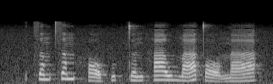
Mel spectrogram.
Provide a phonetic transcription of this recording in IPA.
t͡s ɐ˧ m t͡s ɐ˧ m h ɔː˨˩ kʷ ɐ˨ k̚ t̪ ɵ˨ n h aː˧ w m aː˨˥ t̪ ɔː˨˩ n̪ aː˨˧

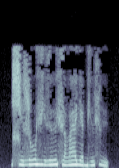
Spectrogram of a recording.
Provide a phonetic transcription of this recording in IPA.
ɕ e ɮ o vʲ e ð ø fʲ ɑ lˠ æ lʲ ɑ bʲ ø ç y

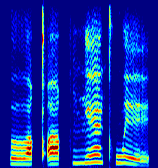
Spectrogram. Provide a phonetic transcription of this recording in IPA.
ɤ qʼ a q nʲ ɛ̃ kʰ w e

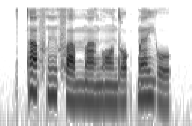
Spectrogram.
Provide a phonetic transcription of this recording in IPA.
t ã˦ f ĩ˧ f a˨ m ã˨ ɡ ɔ̃˨ d ɔ˨ k͡p ɛ̃˧ j o˨

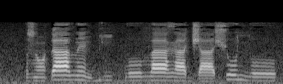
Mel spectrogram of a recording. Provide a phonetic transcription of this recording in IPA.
z ɔ̃˨ ɗ aː˦ v ɛ̃˦˨ ɡ͡b iː˦ ɡ͡b oː˦ v aː˦ ɣ a˧ d͡ʒ aː˨ ʃ o˦ ɲ oː˧

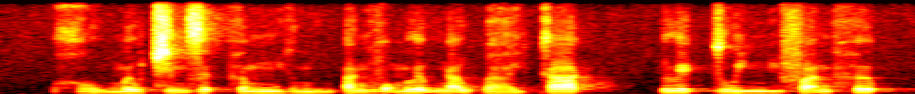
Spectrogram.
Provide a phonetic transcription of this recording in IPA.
x ɔ̤˨˩ w m ə˨˦ w t͡ɕ ə˧˩ n z ə˦˥ t̚ h ə˨˦ m ɲ i̤˨˩ ə̯ m ɨ̤˨˩ m ʔ a˨˦ ŋ v ɔ̰˧˥ m l ə̰˧˨ w ŋ a̰˧˥ w ɓ a̤ː˨˩ j k a˦˥ k̚ | l e˦˥ k̚ z u˧ j ŋ i˨˦ f a̰˧˥ n h ə˦˥ p̚

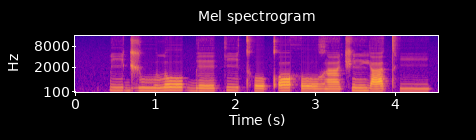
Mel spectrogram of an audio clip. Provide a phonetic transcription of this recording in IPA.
k͡p i˨ d͡ʒ uː˨ l oː˦ ɡ͡b eː˨ k i˦ tʰ o˨ kʼ ɔ˦ h oː˨ ɣ ã˨ t͡ʃ ĩ˦ j a˨˦ tʰ i˨

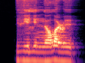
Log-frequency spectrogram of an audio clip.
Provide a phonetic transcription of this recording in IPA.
vʲ œ lʲ ø n ø lˠ œ ɭ y

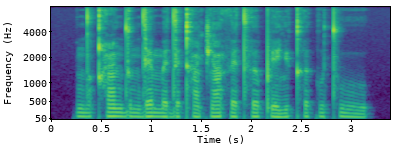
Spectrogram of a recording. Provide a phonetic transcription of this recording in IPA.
n d ə̃ qʰ ẽ n d u n d ɛ m ɛ d ɛ kʰ ã t͡ʃ ã θ ɛ tʰ ə pʼ e lʲ ɯ kʰ ə k u tʰ u

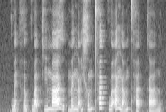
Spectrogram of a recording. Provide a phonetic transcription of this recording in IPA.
k w ɛ̰˧˨ n h ə˨˦ w k w a˨˩ t̚ x i˨˦ m aː˨˦ ɣ ə˨˩ p̚ m ɛ˨˦ ŋ a̰˧˥ j x ə˨˦ m t̪ʰ a˦˥ k̚ h w a̰ː˧˥ ŋ a̰˧˥ m t̪ʰ a˨˩ t̚ k a˧˩˨ n

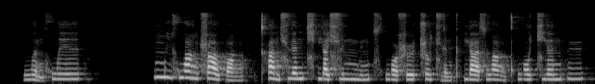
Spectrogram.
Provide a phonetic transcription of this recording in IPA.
w ə̰˨˩ n x w e˥ ɪ̯ | m i˥˧ x w ɑ˥˧ ŋ ʂ ɑ˥˩ ʊ̯ p ɑ˩ ŋ | kʰ a˥˩ n ɕ ɥ ɛ˥ n t͡ɕʰ j ä˥˩ ɕ y˥ n m y˧˥ n t͡sʰ w ɔ˥˩ ʂ ɻ̩˥ ʈ͡ʂ ɤ˥˩ t͡ɕ ɥ ɛ˩ n pʰ j ä˥˧ s w ɑ˥˩ ŋ kʰ w ɔ˥ t͡ɕ j ɛ˥ n p y˥

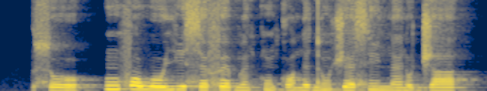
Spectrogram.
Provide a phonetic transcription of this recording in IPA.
s o˨ | ũ˦ f ɔ˦ w o˦ j i˦˨ s ɛ˨˦ f ɛ˦˨ b ɛ̃˧ k ũ˧ k ɔ˨ n ɛ˧ d ũ˦ ʃ ɛ˦ s ĩ˦ n ɛ̃˦˨ ɾ o˧ d͡ʒ a˦

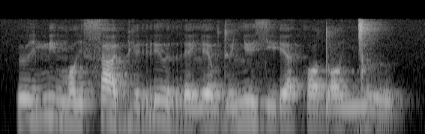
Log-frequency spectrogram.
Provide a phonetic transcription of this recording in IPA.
ʉ i̯ mʲ ə ŋ ɔ i̯ s a bʲ ɔ rʲ ɯ r e lʲ a w d ʉ lʲ ɨ zʲ ʉ ɾʲ a k ɔ d ɔ i̯ ŋ͡ǀ ɯ

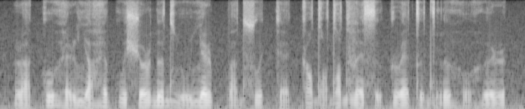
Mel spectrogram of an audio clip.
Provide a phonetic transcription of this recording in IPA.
ɭ a˨˩˦ kː u˦˥ ɦ ɛ˨˩˦ ɭ ʎ a˨˩˦ ɦ ɛ˦˥ kʷ e˦˥ ʃ o˦˥ ɭ ɗ ɯ˦˥ d ʎ u˨˩˦ ʎ ɛ˦˥ ɭ pː a˨˩˦ d sʷ e˦˥ kː ɛ˨˩˦ kː a˦˥ dˤ a˨˩˦ dˤ ɛ˦˥ d v ɛ˦˥ s ɯ˨˩˦ k ɹ ɛ˦˥ t ɯ˨˩˦ d r ɯ˦˥ ɦ o˨˩˦ ɦ ɯ˦˥ ɭ

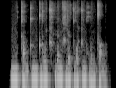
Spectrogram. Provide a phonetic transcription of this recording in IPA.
n̪ y˨˦ k a̰˨˩ n t̪ y˥˨ n t̪ j o˦ ʊ̯ t͡ɕʰ ɥ ɛ˥˨ n ɕ j ɛ˥˨ t͡s w ɔ˦ t͡ɕ y˥˨ n x w ə˨˦ n t͡s ɑ̰˨˩ ŋ

